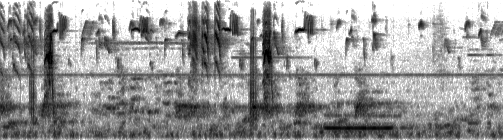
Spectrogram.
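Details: A bank myna feeding alongside pigeons gives harsh, chattering calls with sharp squeaky notes in irregular bursts. Other bird chirps and a low background rumble are also heard.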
